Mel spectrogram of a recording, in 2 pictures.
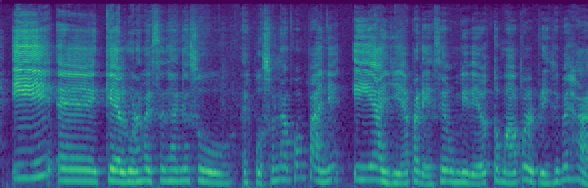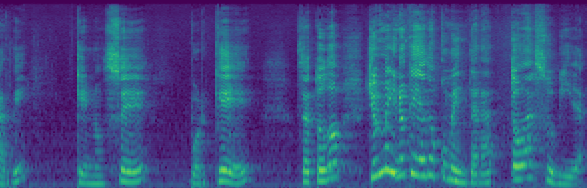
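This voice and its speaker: A woman giving chatty, sarcastic commentary to her viewers, laughing often. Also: medium pitch. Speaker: celebrity gossip vlogger.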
